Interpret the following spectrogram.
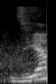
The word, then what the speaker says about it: Sie: जिया नहीं है वो, जी जी है, ये भी जी है, ये भी जी है, Sie.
